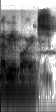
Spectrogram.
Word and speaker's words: Amoeboids: swanan is the ceo of a company called ami boyds i hope anand i am pronouncing the name correctly that's right it's called amy boyds perfect perfect so uh anand before we start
